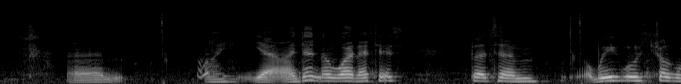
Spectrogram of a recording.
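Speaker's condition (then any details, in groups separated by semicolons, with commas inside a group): Cerebral palsy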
